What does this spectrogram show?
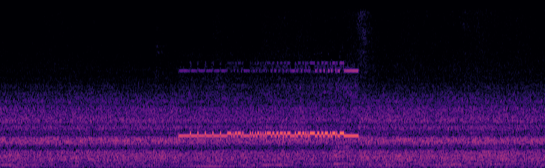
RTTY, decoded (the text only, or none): FREI MARTINHO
